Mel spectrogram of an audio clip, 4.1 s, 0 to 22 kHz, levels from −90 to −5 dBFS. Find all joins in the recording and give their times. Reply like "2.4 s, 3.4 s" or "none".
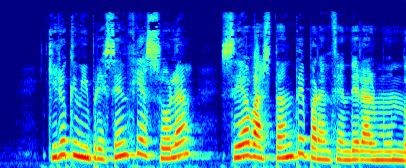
none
